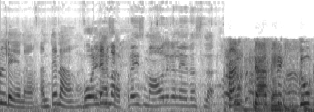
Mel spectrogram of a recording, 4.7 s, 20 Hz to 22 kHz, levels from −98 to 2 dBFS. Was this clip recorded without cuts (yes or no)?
no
